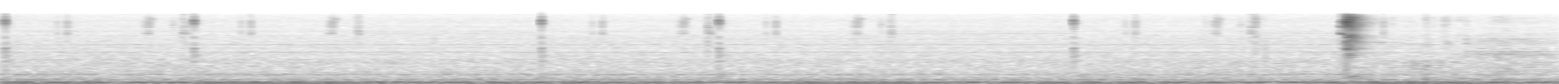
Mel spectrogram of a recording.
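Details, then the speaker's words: Seagate hard drive with dead controller board swapped for a board from an identical drive: repeated sharp clicks every half second over faint hum; board data mismatches platter data so heads fail to calibrate and click back and forth. "without having those two elements coinciding with each other the drive cannot calibrate properly so it just clicks back and forth"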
